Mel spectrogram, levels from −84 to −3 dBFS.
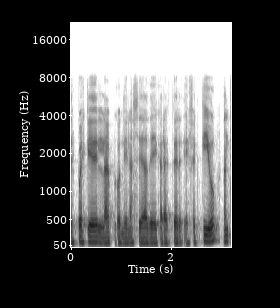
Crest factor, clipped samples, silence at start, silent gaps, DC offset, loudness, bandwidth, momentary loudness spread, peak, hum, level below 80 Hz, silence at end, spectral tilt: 16 dB; under 0.1%; 0 s; none; under 0.1%; -21 LUFS; 8.6 kHz; 6 LU; -6 dBFS; none; -44 dBFS; 0 s; -7.5 dB/octave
